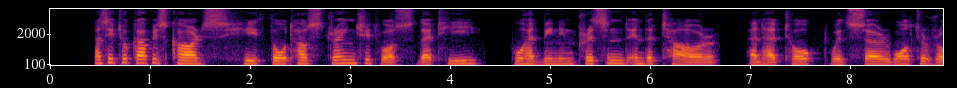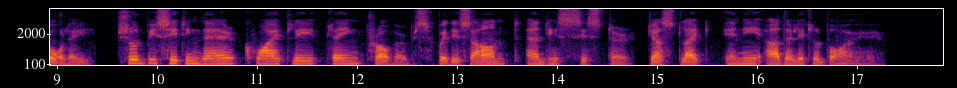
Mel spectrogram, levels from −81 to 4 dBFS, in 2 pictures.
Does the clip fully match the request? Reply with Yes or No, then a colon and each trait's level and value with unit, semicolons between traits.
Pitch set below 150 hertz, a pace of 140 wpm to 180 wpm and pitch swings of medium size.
Yes: low, 135 Hz; average, 160 wpm; average, 4.2 semitones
